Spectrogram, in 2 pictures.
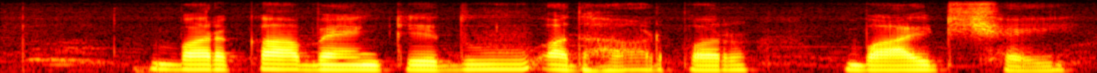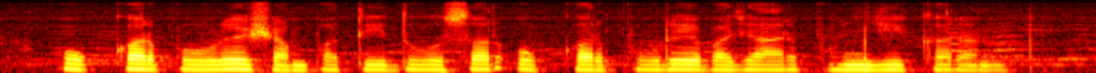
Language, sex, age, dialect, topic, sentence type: Magahi, female, 60-100, Western, banking, statement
